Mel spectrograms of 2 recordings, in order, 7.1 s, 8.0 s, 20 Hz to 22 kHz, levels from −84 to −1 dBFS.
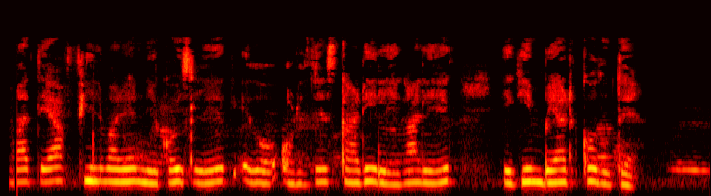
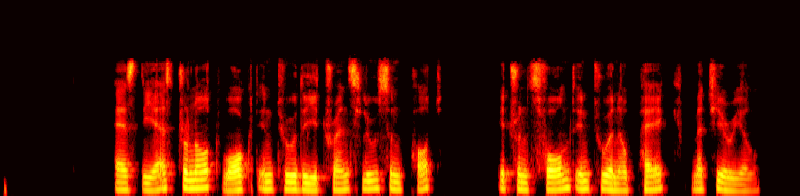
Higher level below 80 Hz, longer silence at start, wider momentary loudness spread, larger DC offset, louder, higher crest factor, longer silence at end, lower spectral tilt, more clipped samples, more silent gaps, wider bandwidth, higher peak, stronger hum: second, -84 dBFS vs -64 dBFS; second, 0.1 s vs 1.15 s; about the same, 9 LU vs 8 LU; neither; second, -34 LUFS vs -25 LUFS; about the same, 20 dB vs 20 dB; second, 0 s vs 0.4 s; second, -4.5 dB/octave vs -6.5 dB/octave; neither; second, none vs 4.50-4.96 s; first, 11.5 kHz vs 7.6 kHz; second, -14 dBFS vs -6 dBFS; neither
